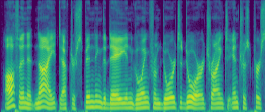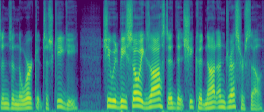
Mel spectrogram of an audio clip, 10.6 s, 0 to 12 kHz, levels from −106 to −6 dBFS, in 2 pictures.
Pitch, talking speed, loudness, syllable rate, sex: 145 Hz, 185 wpm, -19 LUFS, 4.5 syllables/s, male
